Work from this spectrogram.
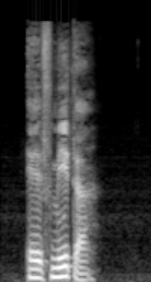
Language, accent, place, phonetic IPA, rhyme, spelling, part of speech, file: German, Germany, Berlin, [ɛlfˈmeːtɐ], -eːtɐ, Elfmeter, noun, De-Elfmeter.ogg
- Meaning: penalty kick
